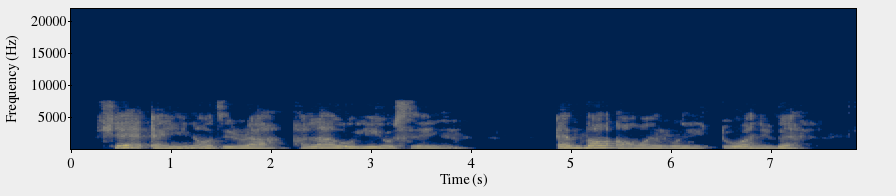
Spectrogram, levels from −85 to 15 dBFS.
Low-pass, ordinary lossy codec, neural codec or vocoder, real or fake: none; none; codec, 16 kHz, 4.8 kbps, FACodec; fake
